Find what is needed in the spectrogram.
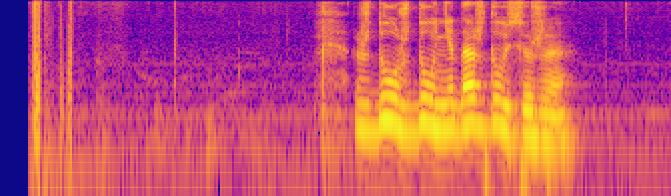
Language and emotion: Russian, positive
